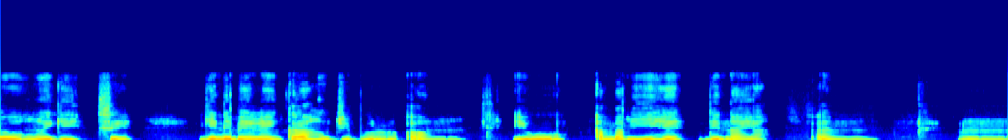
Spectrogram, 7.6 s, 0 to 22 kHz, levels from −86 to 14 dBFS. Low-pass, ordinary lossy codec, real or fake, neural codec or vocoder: none; none; fake; vocoder, 22.05 kHz, 80 mel bands, HiFi-GAN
